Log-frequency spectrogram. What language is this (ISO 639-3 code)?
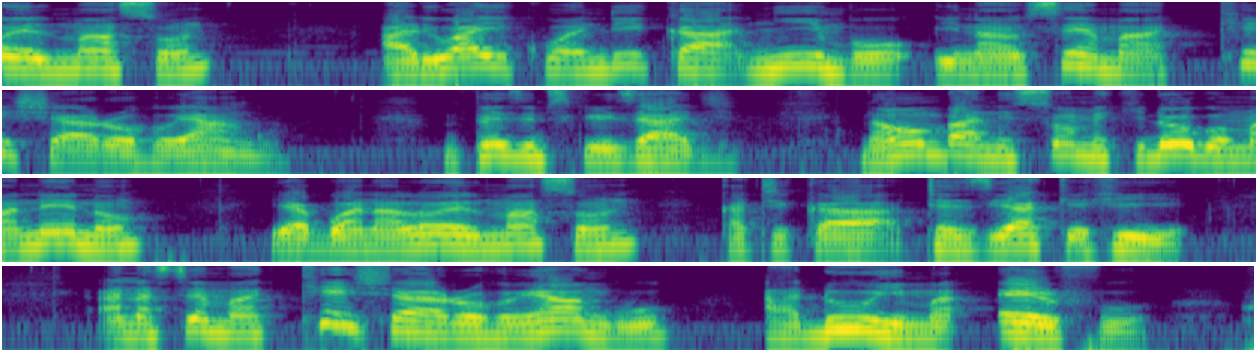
swa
